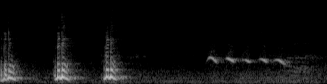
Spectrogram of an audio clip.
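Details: Chukar partridge from the Pamirs, kept for hunting: three loud, low, clucking notes about half a second apart, then a quick run of six soft whistled notes at an even pitch.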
